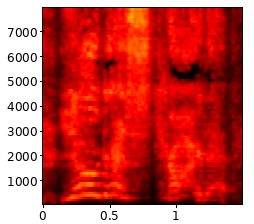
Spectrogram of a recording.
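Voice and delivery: very high, loud, drawn-out accusation; hammed-up cartoon outrage, slow and piercingly high; funny exaggerated yell. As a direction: stretch each word in a cartoonish shriek. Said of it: "says it in a really funny way".

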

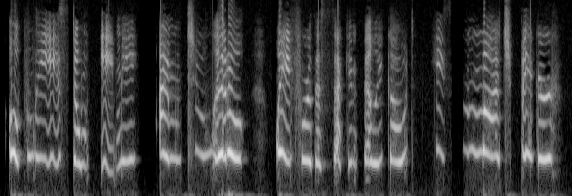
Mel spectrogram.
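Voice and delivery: high, loud little-goat pleading; very small goat voice. A narrator's reading. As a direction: plead in a tiny high squeak. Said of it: "in his very small voice".

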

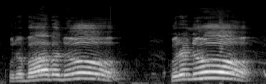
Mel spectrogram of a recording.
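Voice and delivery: loud, high drawn-out cry of no; exasperated high shout; dismayed shout. Real, not acted. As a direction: yell out in dismay. Game goes wrong, cries out.

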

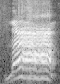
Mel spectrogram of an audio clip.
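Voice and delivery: loud, low bellowed "no"; frustrated shout. Real, not acted. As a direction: shout it as you fall again. Gamer falls again, shouts.

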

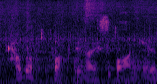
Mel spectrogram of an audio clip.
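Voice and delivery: ordinary talk

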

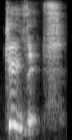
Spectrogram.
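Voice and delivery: loud, high, laughing host intro; excited announcement. Real, not acted. Host calling Johanna to the next snack, loud and bright. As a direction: kick off the next round with a bang.

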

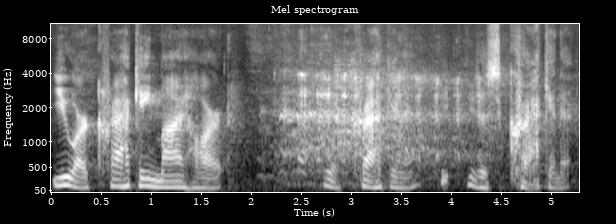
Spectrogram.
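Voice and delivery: put-on soft, slow little child's plea; lightly voiced toddler, soft and slow with a laugh. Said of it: "and she says".

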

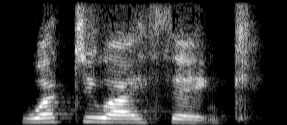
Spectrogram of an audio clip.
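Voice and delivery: usual speaking voice

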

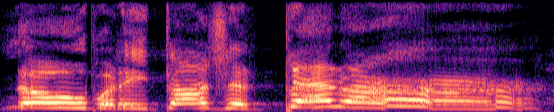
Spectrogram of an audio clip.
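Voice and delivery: high, drawn-out chanting yell; imitated crowd shout. Whole banquet crowd hailing the top salesman, long mock shout. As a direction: stretch the last word like a roaring crowd. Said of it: "the whole crowd shouts out".

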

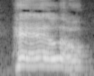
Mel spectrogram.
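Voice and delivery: Hello sung high and loud; loud call. Shown as a demonstration. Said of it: "I'll sing 'em, you sing 'em back".

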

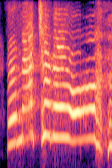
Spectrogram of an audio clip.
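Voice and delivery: high, loud, drawn out blurted answer; shouting the answer at the screen with glee; excited shout. Retold or imitated. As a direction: yell the answer out eagerly, slowly. Her own answer, shouted.

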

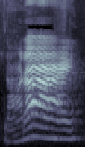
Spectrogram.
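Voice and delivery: drawn-out dog character voice; storybook dog. A narrator's reading. Dog refuses to help harvest, drawn-out character voice. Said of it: "said the dog".

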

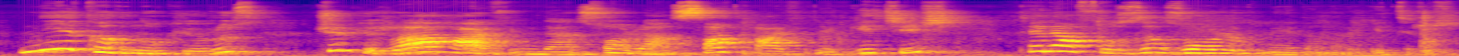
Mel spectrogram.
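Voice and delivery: ordinary talk, nothing marked

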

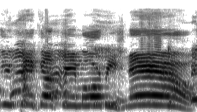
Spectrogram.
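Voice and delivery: hammed-up Southern dad shout, high and drawn out; yelling Southern man. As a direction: bellow it slowly as a furious Southern father. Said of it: "you turned into a Southern man".

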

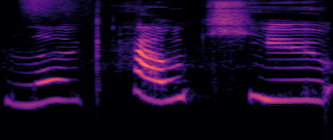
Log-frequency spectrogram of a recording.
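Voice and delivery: usual speaking voice

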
